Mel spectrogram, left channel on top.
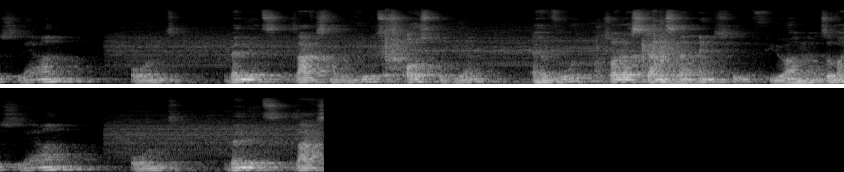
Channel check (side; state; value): right; drops out; at 3.2 s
